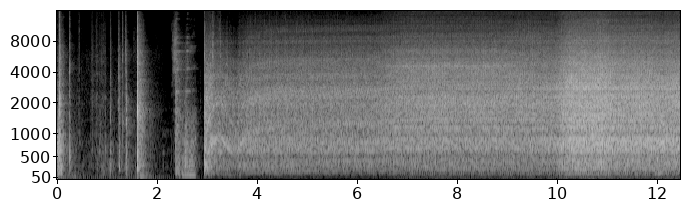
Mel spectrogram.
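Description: A few plastic clicks and knocks as the food processor's lid is fitted, then the electric food processor starts about three seconds in and runs steadily, chopping fresh herbs and vegetables. The motor noise grows louder about ten seconds in.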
